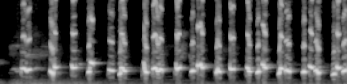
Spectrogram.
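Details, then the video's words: Sooty-headed bulbul in full, energetic song, clean recording used to coax young songbirds: a continuous run of short, rounded whistled notes with slight upward inflections, tightly spaced and lively. "Suara Trucuk Gacor Super Jernih"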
